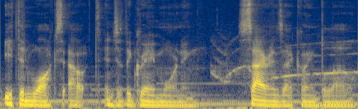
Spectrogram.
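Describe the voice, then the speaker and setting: A man's voice: rumbling low, fairly even intonation, moderate pace, music in the background. A man reading dramatic scripted narration as the narrator of a screenplay table read.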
